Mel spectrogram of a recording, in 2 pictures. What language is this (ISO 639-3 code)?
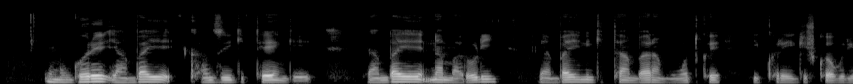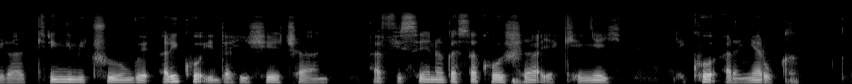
run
